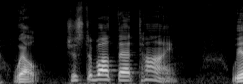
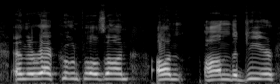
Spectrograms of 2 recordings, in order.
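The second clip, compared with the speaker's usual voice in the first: excited climax; 7 semitones higher than usual. A narrator's reading. Chain of animals jolts, excited high narration. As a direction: race the chain reaction along on a raised voice.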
